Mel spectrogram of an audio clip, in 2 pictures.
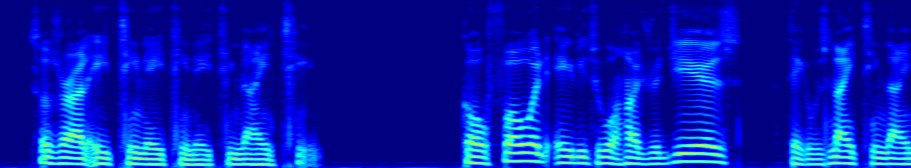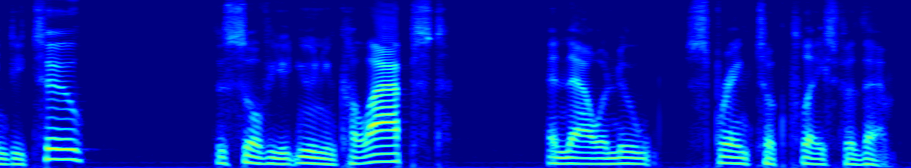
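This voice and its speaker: A man with an American accent talks at a fairly quick pace in a fairly low voice, leaving long, frequent pauses, on a very clean recording with a silent background and a dry, close sound with no echo. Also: ordinary pitch variation. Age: 60s. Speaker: podcast host, businessman and military veteran. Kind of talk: podcast monologue. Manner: casual, with frequent fillers.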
